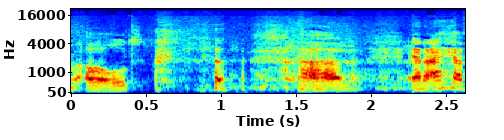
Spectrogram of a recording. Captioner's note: audience chuckling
